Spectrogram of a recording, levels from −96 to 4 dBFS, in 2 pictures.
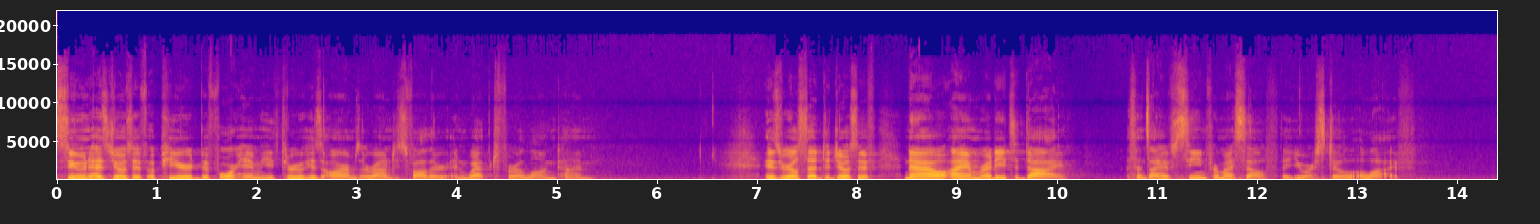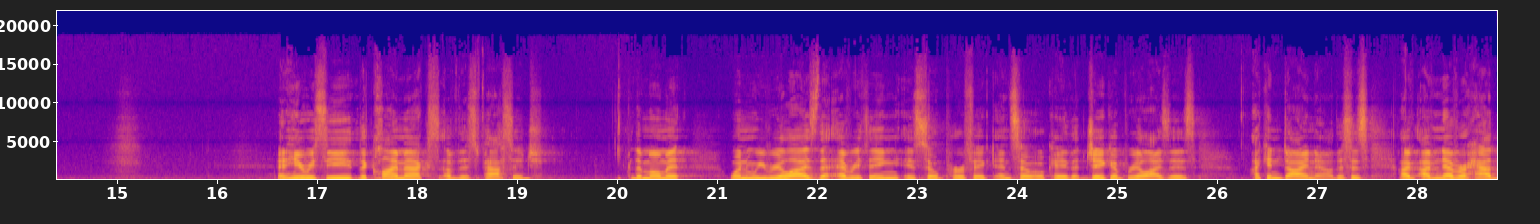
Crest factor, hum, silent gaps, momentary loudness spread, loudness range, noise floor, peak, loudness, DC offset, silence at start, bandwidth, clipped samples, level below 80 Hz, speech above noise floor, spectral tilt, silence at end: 20 dB; none; none; 13 LU; 10 LU; -55 dBFS; -2 dBFS; -19 LUFS; under 0.1%; 0 s; 18 kHz; under 0.1%; -62 dBFS; 36 dB; -4.5 dB/octave; 0 s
